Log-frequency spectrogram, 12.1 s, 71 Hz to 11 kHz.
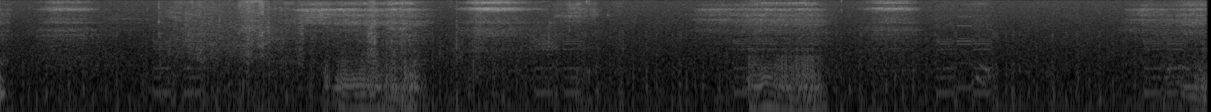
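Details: Two bulldogs, 7-year-old Cosmo and 3-month-old Bella, sleeping on the couch: rough, rattling snores at about 13 per minute with soft background music; bulldog snoring.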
